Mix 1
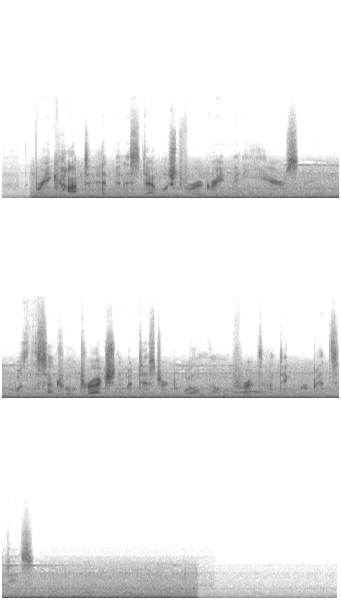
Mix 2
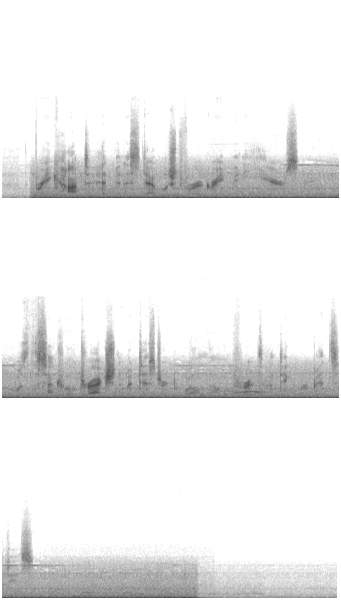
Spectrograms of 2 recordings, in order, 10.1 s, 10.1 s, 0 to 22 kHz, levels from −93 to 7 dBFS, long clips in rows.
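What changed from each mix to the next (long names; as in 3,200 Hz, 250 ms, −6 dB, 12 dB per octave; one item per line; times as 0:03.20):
first sound: send on
second sound +11.0 dB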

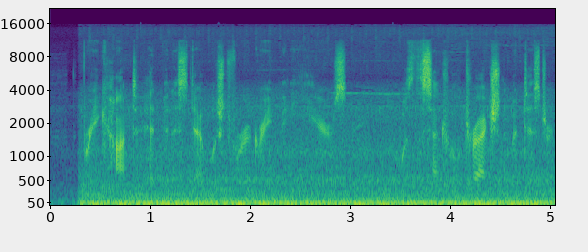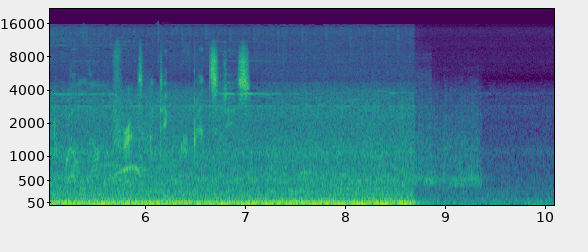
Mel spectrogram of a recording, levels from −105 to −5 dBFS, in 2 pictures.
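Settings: second sound +11.0 dB
master: remove high-frequency loss of the air 320 metres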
